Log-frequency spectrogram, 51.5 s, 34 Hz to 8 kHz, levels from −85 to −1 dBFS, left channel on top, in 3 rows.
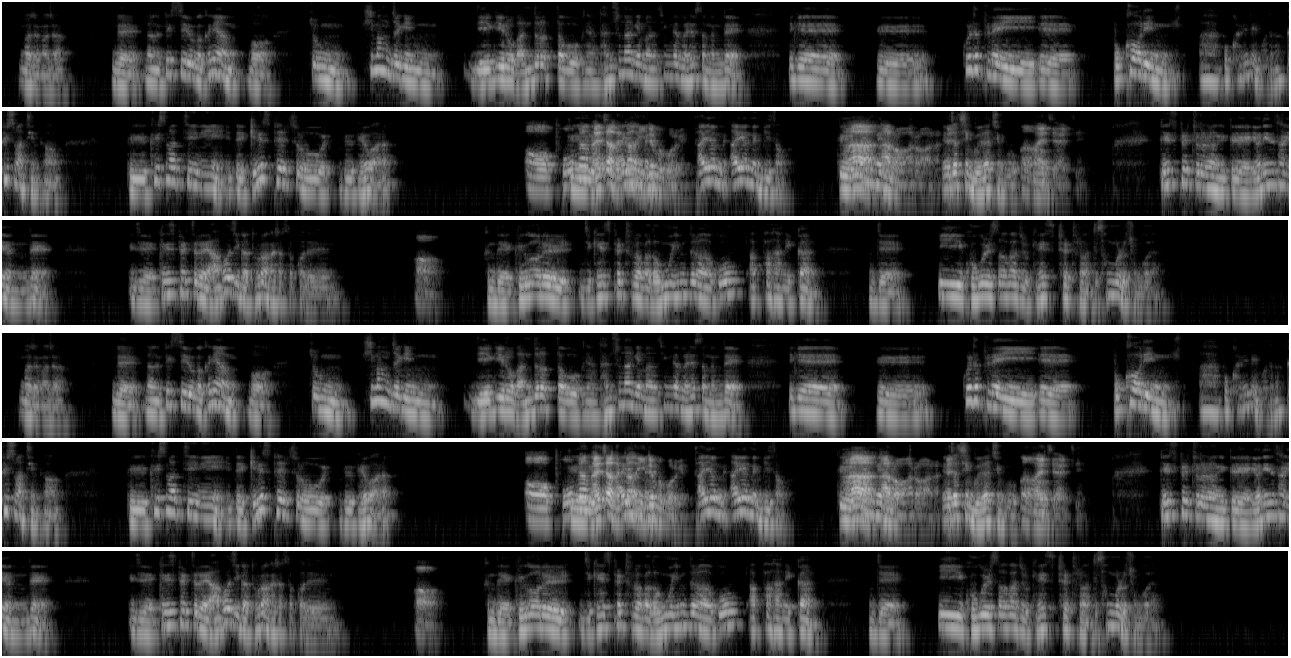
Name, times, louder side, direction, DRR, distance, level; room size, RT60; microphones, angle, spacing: voice 1, 0.2-0.9 1.5-3.6 4.1-5.8 6.2-10.2 10.5-11.2 11.7-12.4 12.8-14.3 14.8-15.7 16.0-18.0 18.8-22.4 24.7-25.9 26.4-27.6 28.3-29.2 29.7-31.1 32.0-35.0 36.0-38.8 40.8-45.2 45.9-46.3 46.8-49.8, right 1 dB, 10° right, 2.4 m, -37 dB
voice 2, 24.1-26.1 28.4-29.8 30.7-31.3 39.8-40.1, right 3 dB, 85° right, 3.2 m, -33 dB
10.0 x 5.0 x 4.4 m
head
